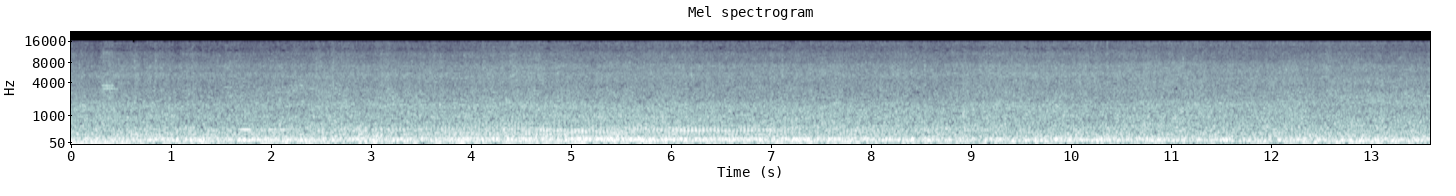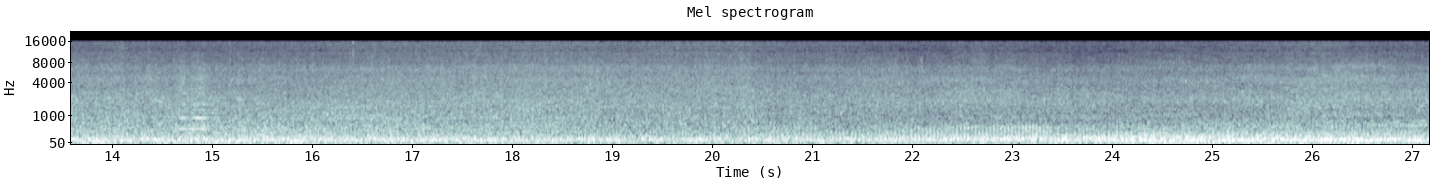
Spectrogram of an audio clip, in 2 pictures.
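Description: Rain falling in a steady, even hiss, with a low rumble underneath.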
